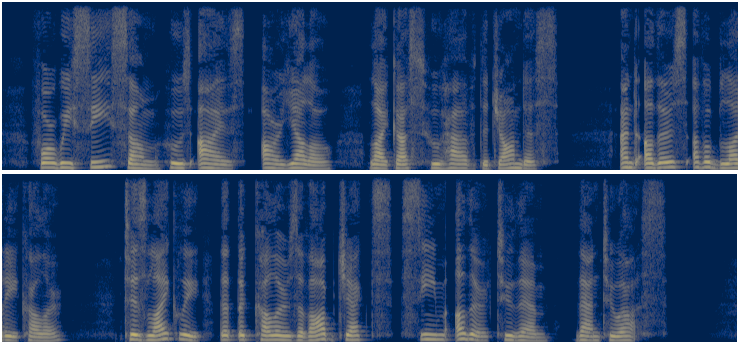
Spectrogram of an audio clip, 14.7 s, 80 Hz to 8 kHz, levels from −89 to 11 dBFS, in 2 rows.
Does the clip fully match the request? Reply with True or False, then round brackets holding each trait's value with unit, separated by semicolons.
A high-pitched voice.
True (200 Hz)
